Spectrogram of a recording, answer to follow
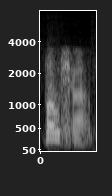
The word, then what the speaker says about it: Beauchamp: you Bob excellent how do I pronounce your last name it's Beauchamp it is you know that there was a pronunciation of Beacham oh sure I get that all the time no oh I thought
